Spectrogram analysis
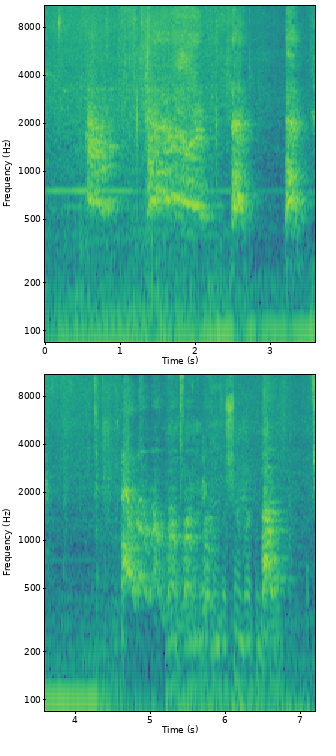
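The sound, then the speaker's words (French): A dog barks repeatedly in a series of sharp, somewhat muffled woofs from behind the door of a house, with a steady low hum running underneath throughout. “Le chien aboie, il ne doit pas y avoir beaucoup de monde à l'intérieur.”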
